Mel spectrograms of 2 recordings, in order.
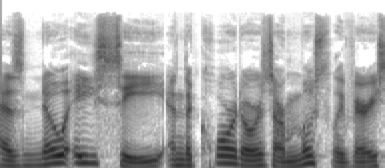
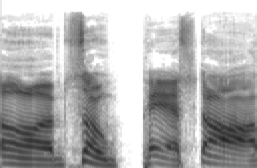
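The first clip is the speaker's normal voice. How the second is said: mocking, parodying put-on voice. Retelling what people write on Imgur: mocking imitation of Imgur users. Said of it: "you see it on Imgur where it's like".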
